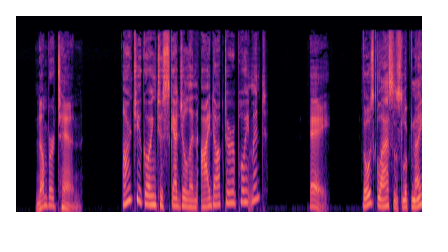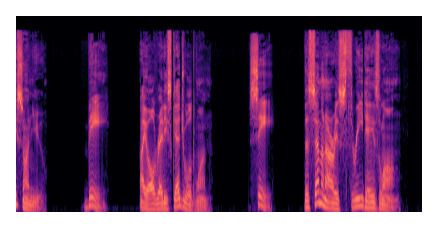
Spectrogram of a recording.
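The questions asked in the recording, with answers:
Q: Aren't you going to schedule an eye doctor appointment?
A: B: I already scheduled one.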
